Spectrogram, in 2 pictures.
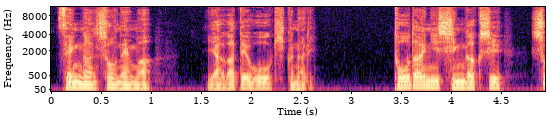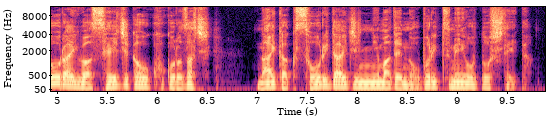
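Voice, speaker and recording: A man reading scripted documentary drama narration in a grave, measured manner. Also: medium pitch, animated, dry recording, studio quality.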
